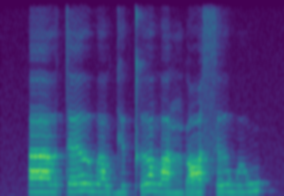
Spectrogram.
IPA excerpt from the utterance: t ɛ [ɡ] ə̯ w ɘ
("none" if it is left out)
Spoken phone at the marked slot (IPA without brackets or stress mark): none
